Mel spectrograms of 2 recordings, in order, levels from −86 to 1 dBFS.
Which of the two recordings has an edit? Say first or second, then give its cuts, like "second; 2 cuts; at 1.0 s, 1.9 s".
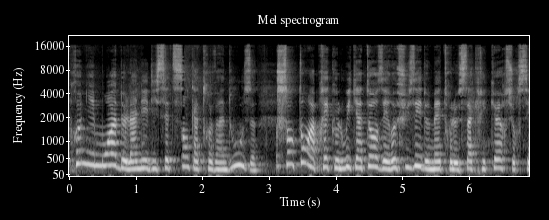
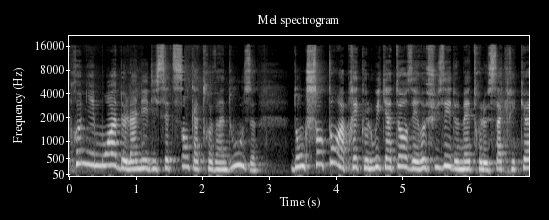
first; 1 cut; at 3.1 s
